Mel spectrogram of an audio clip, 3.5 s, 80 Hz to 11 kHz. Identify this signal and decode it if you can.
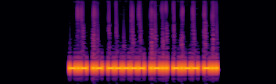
Morse code, heard as a keyed tone, about 50 wpm, 700 Hz. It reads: KA0LYD
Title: USA Call Signs - 4x Character Spacing - 50wpm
